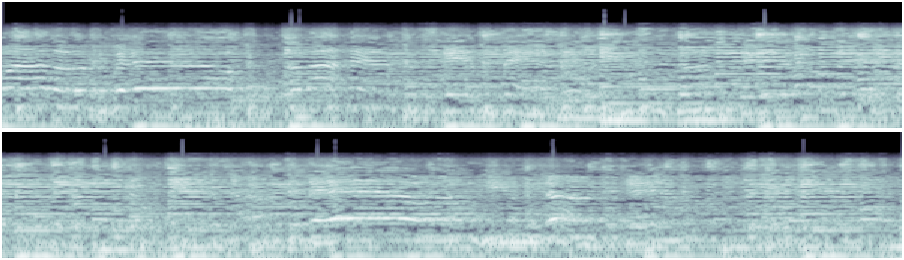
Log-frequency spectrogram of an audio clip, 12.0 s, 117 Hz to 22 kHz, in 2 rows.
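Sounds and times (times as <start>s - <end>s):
acoustic guitars: 0.0s - 12.0s
banjo: 0.0s - 12.0s
mandolin: 0.0s - 12.0s
upright bass plucking: 0.0s - 12.0s.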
